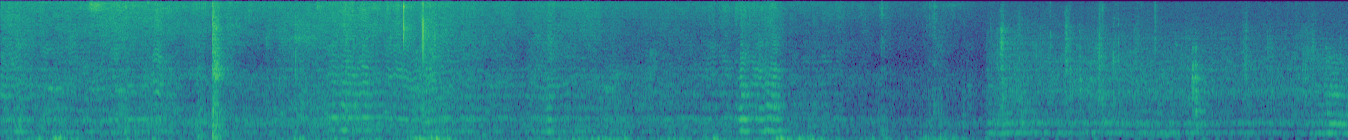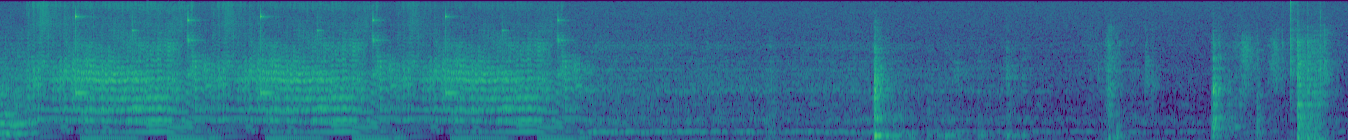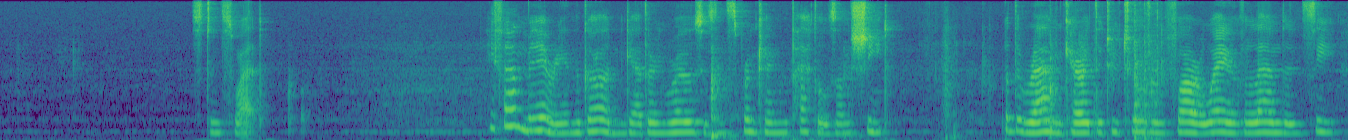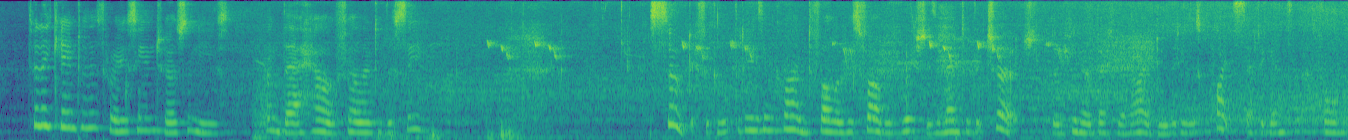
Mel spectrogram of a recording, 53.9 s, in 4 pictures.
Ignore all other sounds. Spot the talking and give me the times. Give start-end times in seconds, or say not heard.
28.9-29.7, 31.9-35.9, 37.0-44.8, 46.9-53.8.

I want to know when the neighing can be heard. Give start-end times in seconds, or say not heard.
not heard.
